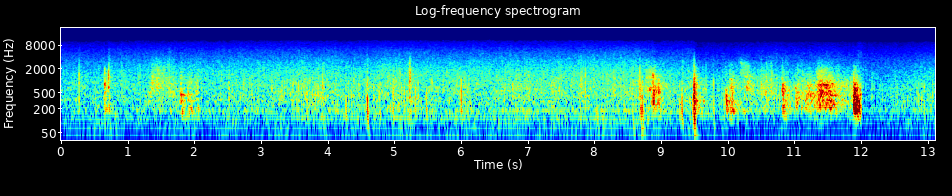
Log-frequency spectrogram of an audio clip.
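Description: Steady hiss of an old film soundtrack with scattered clicks and pops. A few louder knocks come in the last few seconds.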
